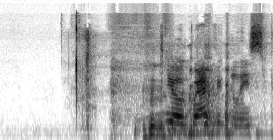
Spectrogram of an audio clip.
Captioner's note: laughter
